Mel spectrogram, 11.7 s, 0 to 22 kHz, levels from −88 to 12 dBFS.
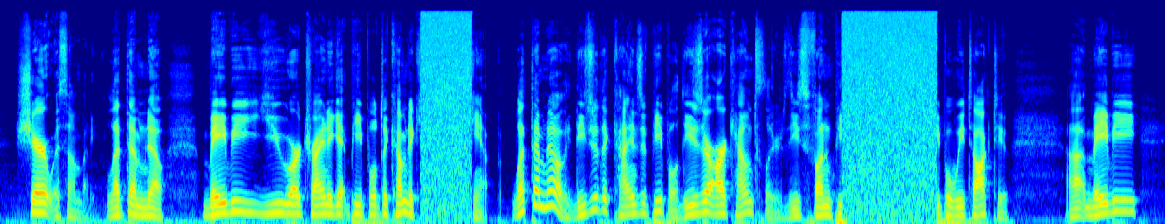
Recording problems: audio cutting out; filled with static; at 4 s for 0.5 s and at 8.5 s for 1 s

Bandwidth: 18 kHz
